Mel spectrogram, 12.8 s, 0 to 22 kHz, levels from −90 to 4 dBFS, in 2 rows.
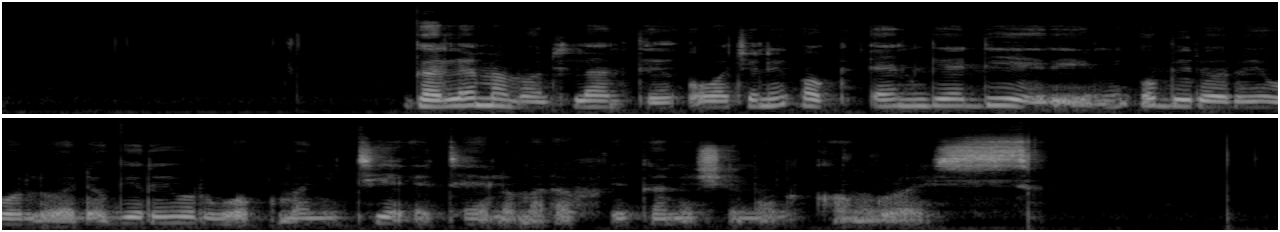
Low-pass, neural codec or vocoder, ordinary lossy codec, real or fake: none; vocoder, 44.1 kHz, 128 mel bands, Pupu-Vocoder; none; fake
